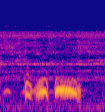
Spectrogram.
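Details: Spotted dove cooing: a faint short note, then a quick double-hooked coo, an arched coo and a long, level, drawn-out coo, all mellow and low-pitched in a quiet setting.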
